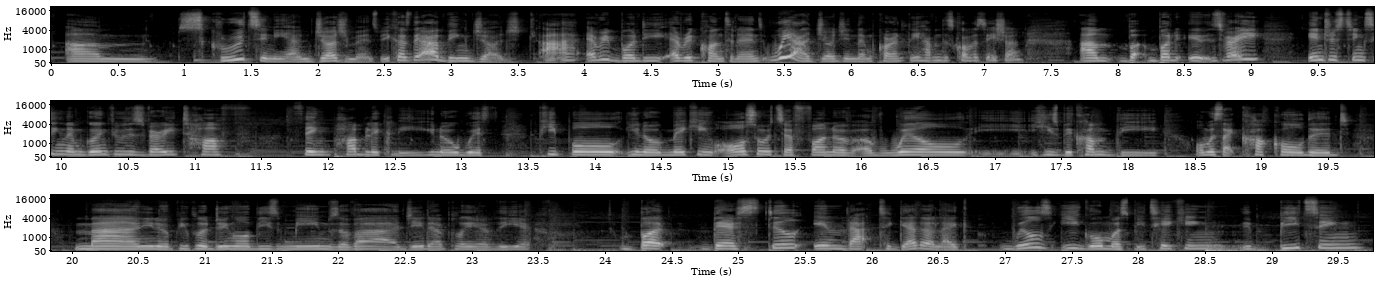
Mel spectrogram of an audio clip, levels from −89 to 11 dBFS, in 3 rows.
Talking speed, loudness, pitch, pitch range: 175 wpm, -30 LUFS, 185 Hz, 170-205 Hz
